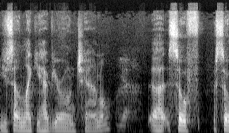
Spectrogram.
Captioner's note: voiceover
